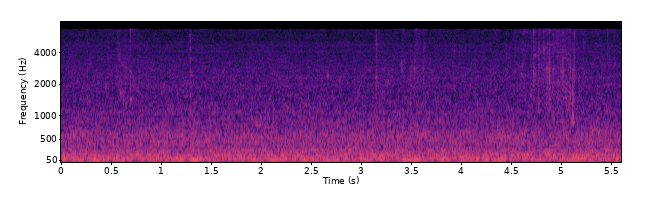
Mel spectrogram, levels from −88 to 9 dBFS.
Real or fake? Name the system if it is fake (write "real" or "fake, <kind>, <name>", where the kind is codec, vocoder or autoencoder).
fake, autoencoder, DAC-VAE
